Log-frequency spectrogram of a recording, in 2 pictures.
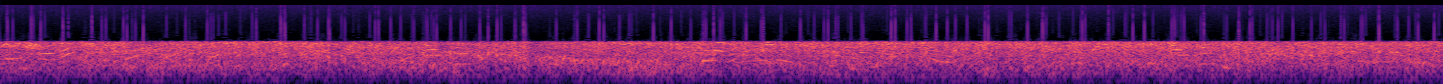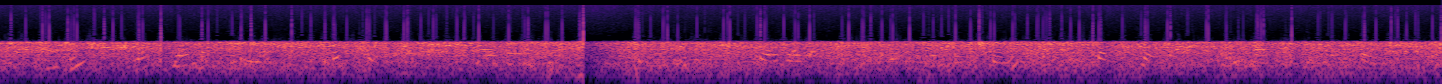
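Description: Radio static hisses steadily through a receiver.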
